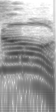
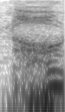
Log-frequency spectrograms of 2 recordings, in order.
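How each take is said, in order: First: It is spoken in a normal voice. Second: It is spoken in a whisper.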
